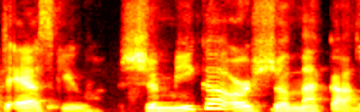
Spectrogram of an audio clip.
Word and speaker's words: Shamecca Stephens: believe I forgot to ask you Shamika or Shameka like how do you say your name Shamika Stevens Stevens I meant to ask but I always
